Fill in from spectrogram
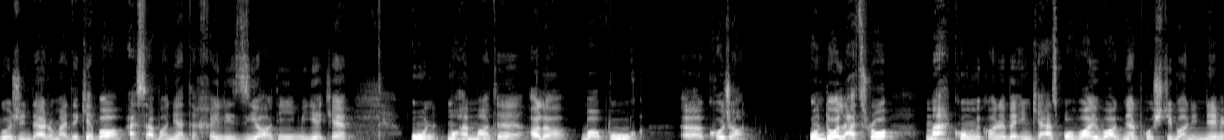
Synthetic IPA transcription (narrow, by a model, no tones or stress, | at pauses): ɡoʒiːnd̪æɾuːmæd̪ecʰe̞bɒːæsæbɒːnijæt̪ʰexe̞jlizijɒːd̪iːmiːɟe̞cʰe̞ | uːnmoɦe̞mːɒːt̪ʰehɒːlɒːbɒːbuːɢ | kʰo̞d͡ʒɒ̰ːn | ʔund̪oːlæt̪ʰromæhkʰumːiːkʰo̞ne̞beʔiŋcʰeæzɢo̞vɒːjevɒːɡne̞ɾpʰo̞ʃt̪iːbɒːniːne̞mi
